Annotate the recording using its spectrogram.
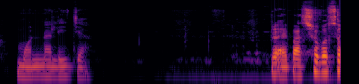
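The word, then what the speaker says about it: Monna Lisa: মোনালিসা একটি Italian ভাষা, যার সঠিক উচ্চারণ হলো মোন্না লিজা।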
